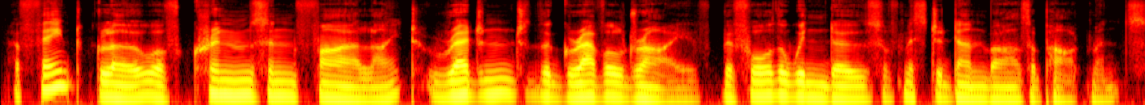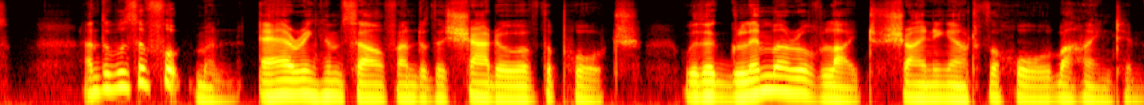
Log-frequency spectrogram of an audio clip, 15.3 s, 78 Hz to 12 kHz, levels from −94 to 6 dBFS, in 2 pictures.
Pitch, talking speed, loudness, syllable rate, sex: 110 Hz, 165 wpm, -19 LUFS, 4.5 syllables/s, male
